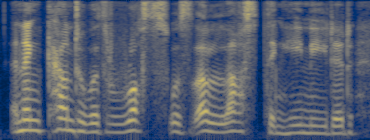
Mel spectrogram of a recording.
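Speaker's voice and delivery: ordinary delivery, nothing marked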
